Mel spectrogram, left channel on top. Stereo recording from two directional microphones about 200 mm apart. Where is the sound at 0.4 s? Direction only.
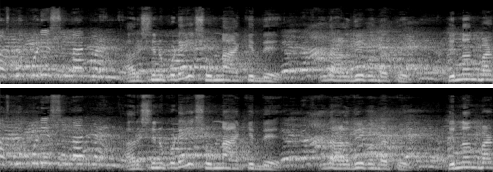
30° left (ahead or behind).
